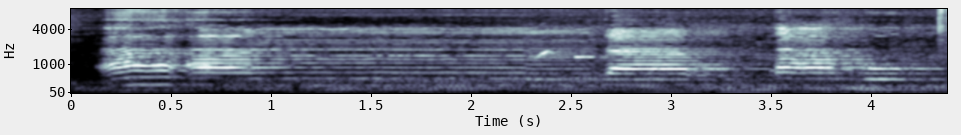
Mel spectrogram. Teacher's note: IFA itu dibacanya samar dan dengung, ya. Samar dan dengung. Nunnya samar, kemudian didengungkan, ya. Jadi didengungkan, enggak hanya samar saja, tapi didengungkan.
